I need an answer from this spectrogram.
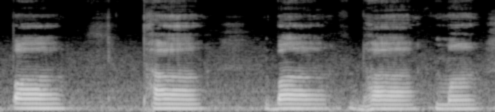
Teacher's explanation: इन सभी में आपके दोनों लिप्स टच कर रहे होंगे, इसीलिए ये ओष्ठ वाला उच्चारण वाला ये व्यंजन हो गया।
